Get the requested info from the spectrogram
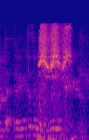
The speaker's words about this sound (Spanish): ¿Estás reventando tu cohete? Claro. Así es. silbadores, silbadores.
